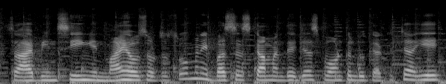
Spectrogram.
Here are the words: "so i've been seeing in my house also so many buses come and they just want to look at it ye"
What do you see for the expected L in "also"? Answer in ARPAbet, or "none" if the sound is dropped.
none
